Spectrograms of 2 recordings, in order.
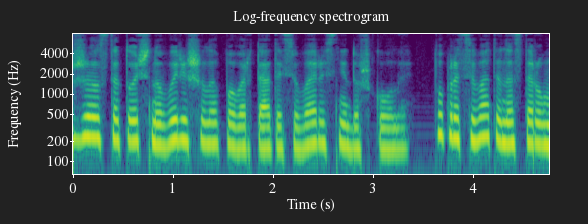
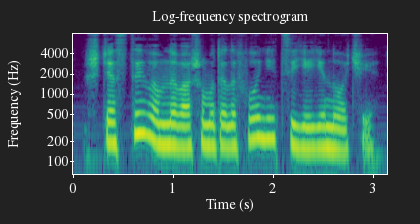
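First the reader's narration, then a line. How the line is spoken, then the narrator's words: Gentle. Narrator (Ukrainian): лагідно сказав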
